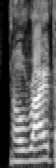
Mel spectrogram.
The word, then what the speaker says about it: arrived: 모음 사에 끼어서 her arrived라고 연결됩니다 arrived 할 때 Alive처럼 살아 있는 것처럼 발음되지 않도록 알 발음은 입술 쭉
